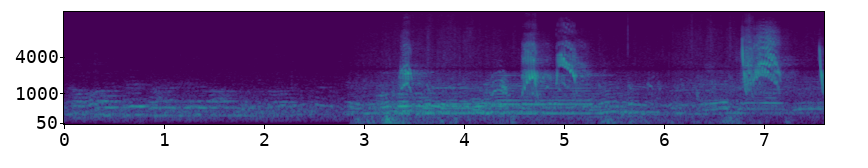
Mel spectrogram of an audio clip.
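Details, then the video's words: Western jackdaws in winter in the Zanskar Valley, Himalaya, at a Buddhist nunnery: sharp, harsh 'chack' calls in scattered bursts, several within a few seconds, over steady droning music, as if talking to each other. "It sounds like the jackdaws are talking to each other."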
